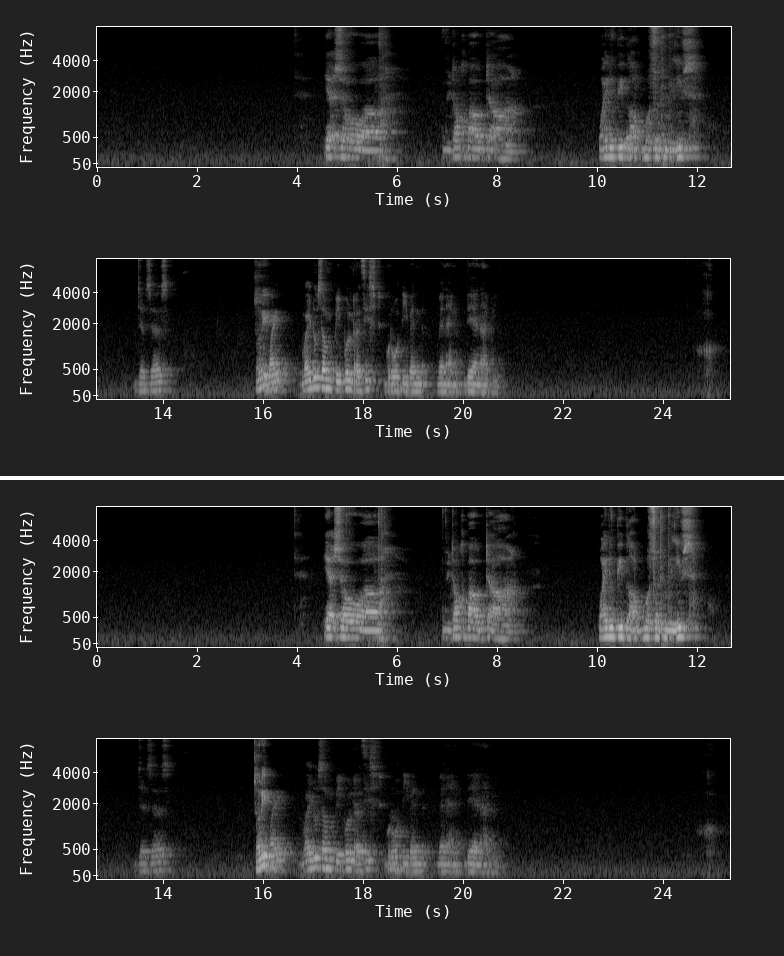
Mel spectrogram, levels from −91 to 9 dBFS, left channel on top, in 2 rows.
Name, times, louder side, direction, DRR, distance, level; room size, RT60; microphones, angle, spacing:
voice 1, 4.5-5.9 6.9-8.4 10.0-12.0 15.8-16.2 18.6-18.7, right 5 dB, 75° right, 6 dB, 0.4 m, -31 dB
voice 2, 13.4-14.1 16.0-16.4 16.8-20.7 24.8-25.0, left 4 dB, 55° left, 6 dB, 0.3 m, -35 dB
3.3 x 2.5 x 2.3 m, 0.85 s
head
